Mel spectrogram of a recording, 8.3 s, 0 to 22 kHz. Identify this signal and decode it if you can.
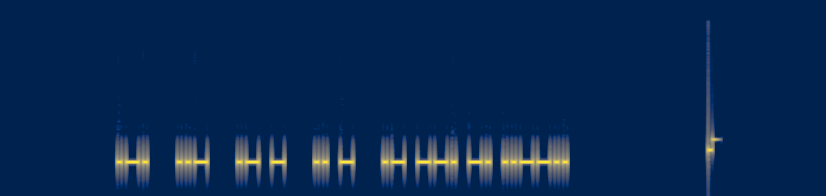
Morse code, heard as a keyed tone, about 28 wpm, 700 Hz. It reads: R U AT IT AGN?
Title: Sentences from Top 200 Words and Abbreviations 28wpm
